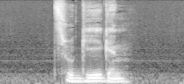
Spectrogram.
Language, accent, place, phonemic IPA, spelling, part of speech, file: German, Germany, Berlin, /t͡suˈɡeːɡn̩/, zugegen, adjective, De-zugegen.ogg
- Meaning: present (in attendance)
